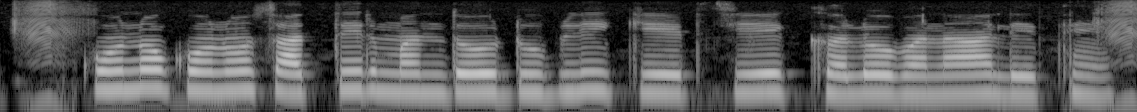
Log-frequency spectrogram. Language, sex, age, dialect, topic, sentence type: Chhattisgarhi, female, 25-30, Northern/Bhandar, banking, statement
